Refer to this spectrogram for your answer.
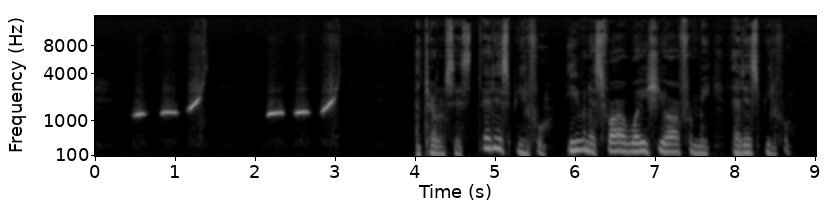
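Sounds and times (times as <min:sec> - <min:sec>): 
person whistling a quail-like call: 0:00.5 - 0:01.4, 0:02.1 - 0:03.1
speech: 0:04.1 - 0:08.8.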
